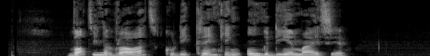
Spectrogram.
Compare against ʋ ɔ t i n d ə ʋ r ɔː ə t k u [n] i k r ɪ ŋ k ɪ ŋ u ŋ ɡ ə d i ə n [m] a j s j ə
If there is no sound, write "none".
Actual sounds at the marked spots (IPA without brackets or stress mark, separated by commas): d, m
